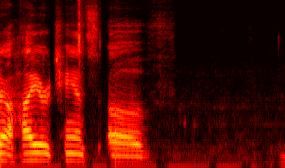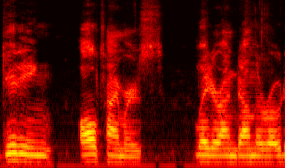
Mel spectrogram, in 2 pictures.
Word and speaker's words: Alzheimer's: Alzheimer's. The memory loss bullshit. Yeah, it's Alzheimer's. That's what I said. There's no D. It's Alzheimer's. Alzheimer's. It sounds like you're pronouncing a D in there.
